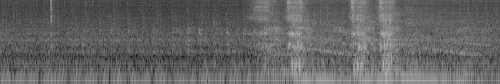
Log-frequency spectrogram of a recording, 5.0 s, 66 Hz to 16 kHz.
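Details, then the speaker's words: Mercedes 190SL with Solex carburetors, hot start after idle mixture adjustment, back to about 700 rpm: steady, even low idle with quick throttle blips returning cleanly, no wet throats; good set of carbs. "Okay, back to 700 RPM. There you go. No wet throats."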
